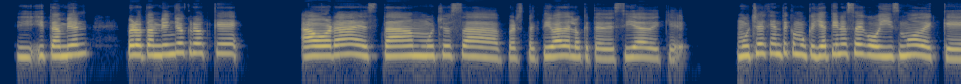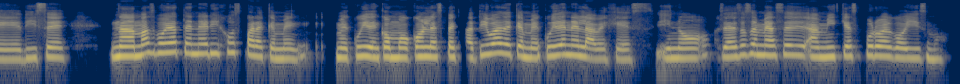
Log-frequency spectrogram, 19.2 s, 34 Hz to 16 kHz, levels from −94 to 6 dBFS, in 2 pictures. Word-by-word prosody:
Y 250 -1 -4
y 275 - -3
también, 290 +4 +1 0.3
pero 290 0 +6
también 295 +1 +2
yo 340 0 0
creo 330 -1 -1
que 320 -2 -4 0.6
ahora 280 +3 +4
está 270 +1 +1
mucho 275 0 -1
esa 260 -4 -2
perspectiva 240 +2 -1
de 275 - +2
lo 250 0 -3
que 245 - -9
te 230 - -6
decía, 245 +3 -2
de 230 -2 -6
que - - -13 0.5
mucha 280 +4 0
gente 320 0 -2
como 310 -3 -2
que 275 - -2
ya 270 +1 +3
tiene 310 +2 -1
ese 315 0 0
egoísmo 275 0 +1
de 260 -2 -1
que 215 -2 -3
dice: 235 +1 -3 0.4
"Nada 265 +1 +7
más 310 +5 +3
voy 340 +1 +3
a 355 0 +3
tener 320 -1 0
hijos 345 +2 -4
para 280 -5 +1
que 235 - -2
me 225 +4 -5 0.2
me 235 -2 -1
cuiden". 265 -1 +3
Como 240 -2 +2
con 260 0 +3
la 255 - +3
expectativa 255 +6 0
de 315 -2 +1
que 275 -2 +2
me 235 0 -1
cuiden 290 +3 +1
en 280 - +3
la 230 -3 +3
vejez, 210 -1 -9
y 230 - -5
no. 235 +5 -3
O, - - -30
sea, 250 0 0
eso 290 +3 -2
se 315 -1 0
me 290 -1 +3
hace 285 0 -2
a 255 - +2
mí 255 +1 -1
que 270 0 0
es 265 0 -7
puro 275 0 0
egoísmo. 230 -4 -4
270 Hz, 210 wpm, -22 LUFS, 245-295 Hz, 0.6 s, Nada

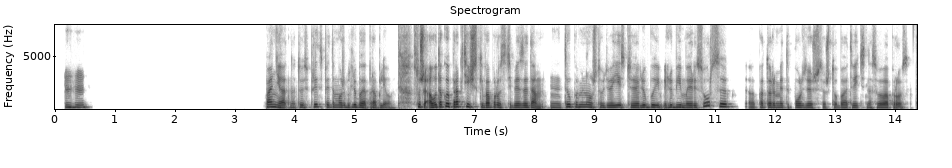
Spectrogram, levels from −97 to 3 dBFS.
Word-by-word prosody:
Мгм. 205 0 -2 2.9
Понятно. 175 -7 +2
То 205 - -5
есть, 195 0 -5
в - - -25
принципе, 230 -2 -2
это 210 - -7
может 200 -1 -1
быть 195 - -4
любая 195 -6 +3
проблема. 165 -4 -4 0.3
Слушай, 230 - +3
а 190 - +7
вот 210 - +5
такой 260 +4 +6
практический 240 -1 +2
вопрос 195 0 +2
тебе 180 -2 -2
задам. 175 -6 0
М, 175 -1 -6
ты 235 +7 +1
упомянул, 220 -1 0
что 200 0 -6
у - - -2
тебя 195 +1 0
есть, 195 0 +1
э, 185 -1 +3
любые 200 0 +3
любимые 190 -1 0
ресурсы, 260 - +1 0.3
э, - - -8
которыми 185 -1 -1
ты 185 +1 -13
пользуешься, 175 -2 -3
чтобы 165 0 -6
ответить 170 0 -6
на 170 0 -8
свой 170 +1 -2
вопрос. 170 0 -1
195 Hz, 165 wpm, -22 LUFS, 175-210 Hz, 2.9 s, а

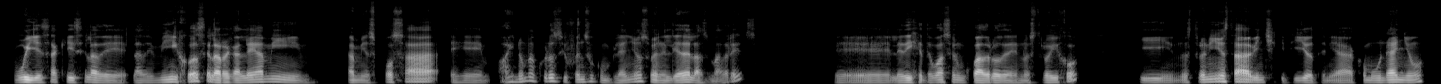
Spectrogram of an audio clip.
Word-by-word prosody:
Uy, 105 0 +8
esa 100 +2 -1
que 105 - -2
hice 105 - -8
la 105 -2 +3
de 90 -3 -4
la 90 - -7
de 95 +1 -10
mi 110 +4 0
hijo, 115 - +3
se - - 0
la 105 - +9
regalé 100 +3 +3
a 120 - +3
mi 105 -11 -4 0.4
a 100 - -2
mi 100 0 -7
esposa. 65 -7 0
Eh, 95 -2 -10
ay, 115 +4 -9
no 130 +3 -5
me 170 - -5
acuerdo 150 -1 -2
si 150 - -10
fue 115 - -7
en 115 - -5
su 140 - -10
cumpleaños 100 - -6
o - - +1
en 95 - 0
el 90 - -4
día 95 +2 +3
de 110 - +6
las 80 -7 -2
madres. 75 -2 -10 0.8
Eh, 90 0 -6
le 90 - -3
dije, 100 +1 +2
te 95 - -8
voy 105 - +1
a - - +4
hacer 110 0 -5
un 100 - -7
cuadro 95 -1 +5
de 90 -2 -1
nuestro 90 +4 -7
hijo 100 +1 -2 0.6
y 95 -1 -5
nuestro 100 +3 -4
niño 125 +4 +2
estaba 135 - +7
bien 105 0 0
chiquitillo, 95 -1 -4
tenía - - -6
como 100 -1 -6
1, 100 +1 -1
año 105 +4 +3
100 Hz, 235 wpm, -25 LUFS, 95-110 Hz, 0.8 s, la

